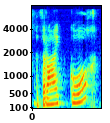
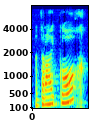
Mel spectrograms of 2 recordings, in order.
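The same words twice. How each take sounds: The two takes are said the same way.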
